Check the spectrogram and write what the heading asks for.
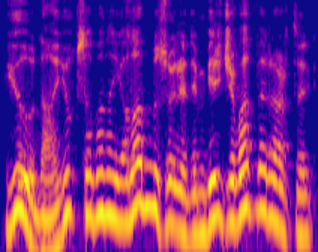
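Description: Summa: a high, tearful pleading wife voiced by a man. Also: moderate pace, lightly acted. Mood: alarmed pleading. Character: frightened, pleading young wife and mother.

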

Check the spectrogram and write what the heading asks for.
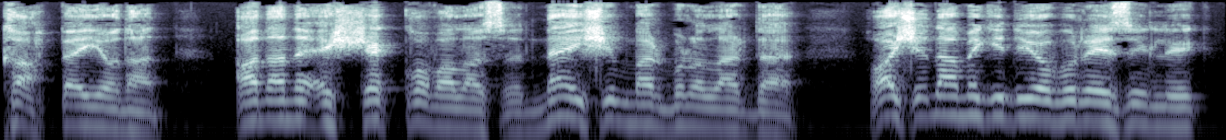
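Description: A man voicing an angry male soldier who shouts insults at the enemy in an audiobook. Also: mid-range voice, lively intonation, moderate pace. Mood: furious. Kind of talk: audiobook character voice.

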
